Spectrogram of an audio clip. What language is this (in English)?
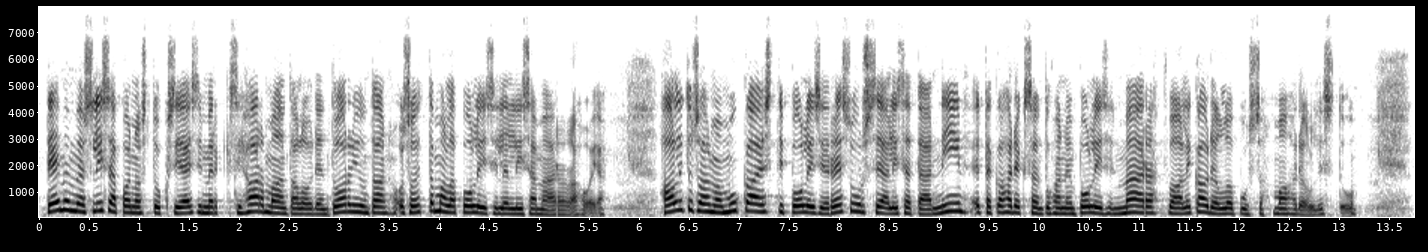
Finnish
